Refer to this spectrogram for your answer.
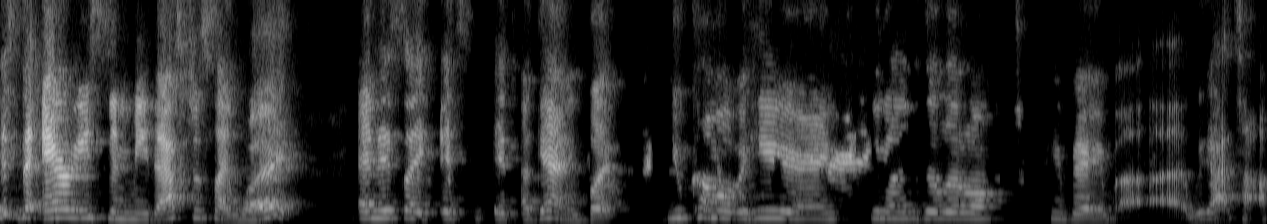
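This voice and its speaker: Her loudness swings widely as a woman with an American accent talks at a moderate pace. She has a high pitch and ordinary pitch variation. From Florida. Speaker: podcast host. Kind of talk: casual chat. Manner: animated.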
